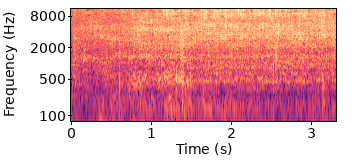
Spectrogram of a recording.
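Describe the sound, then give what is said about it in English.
Bacon sizzling in a pan for a breakfast sandwich, a steady, dense crackle and hiss that holds at an even level throughout with no voices. “That's my breakfast cooking. I'm having a bacon sarnia this morning.”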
